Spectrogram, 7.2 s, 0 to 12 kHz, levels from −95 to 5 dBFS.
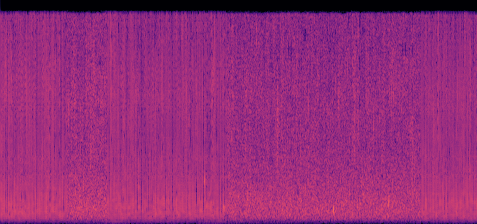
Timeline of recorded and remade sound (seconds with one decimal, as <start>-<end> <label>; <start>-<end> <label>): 0.0-1.0 remade; 1.0-1.6 recorded; 1.6-3.4 remade; 3.4-6.3 recorded; 6.3-7.2 remade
